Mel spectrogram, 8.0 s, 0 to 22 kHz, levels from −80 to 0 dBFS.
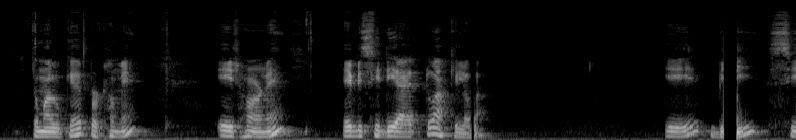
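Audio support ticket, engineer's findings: Two short dropouts to dead silence, with the sound picking back up after each. First at 4.71 s, 32 ms of silence. Second at 7.23 s, longer, 138 ms of silence before it picks back up at 7.42 s. Pattern points to a Bluetooth stall, likely radio interference: packets held up, headphone buffer ran empty, playback paused until the resends landed.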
